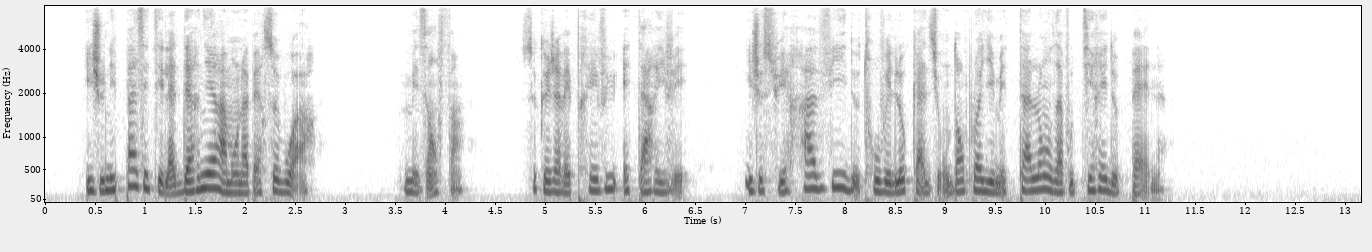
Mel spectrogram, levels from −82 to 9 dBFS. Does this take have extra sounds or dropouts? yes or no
no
